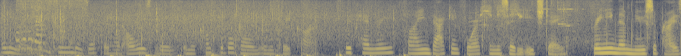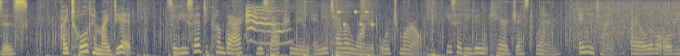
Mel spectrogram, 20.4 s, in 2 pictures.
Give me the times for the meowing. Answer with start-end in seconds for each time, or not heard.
0.2-1.4, 7.0-8.7, 13.8-15.8.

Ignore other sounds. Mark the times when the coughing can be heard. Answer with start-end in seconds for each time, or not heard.
not heard.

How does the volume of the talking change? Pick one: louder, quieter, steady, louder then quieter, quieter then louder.
louder then quieter.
